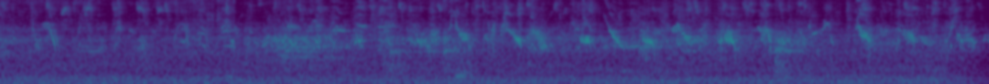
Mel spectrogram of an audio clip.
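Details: A pair of Asian green bee-eaters giving short, high, chirping calls about once a second, over a steady hiss of outdoor background noise.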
